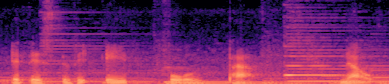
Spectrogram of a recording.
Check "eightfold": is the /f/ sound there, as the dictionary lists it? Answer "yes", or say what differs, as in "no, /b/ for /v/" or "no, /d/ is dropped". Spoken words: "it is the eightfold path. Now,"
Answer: yes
